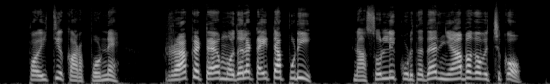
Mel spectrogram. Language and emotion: Tamil, angry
